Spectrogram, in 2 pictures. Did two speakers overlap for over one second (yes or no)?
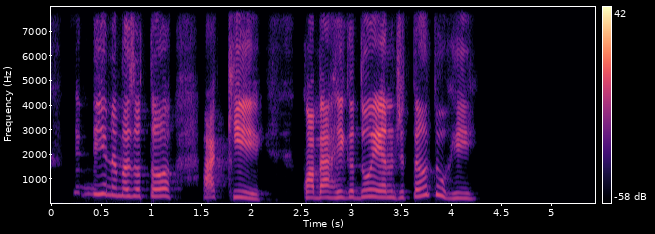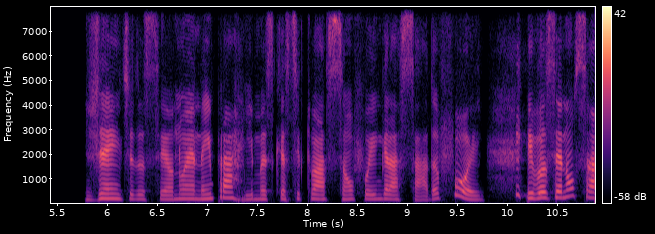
no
